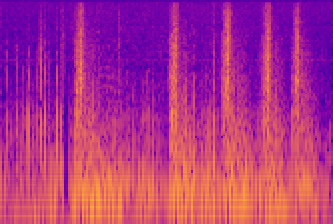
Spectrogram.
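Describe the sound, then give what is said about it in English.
American missiles are fired at a mosque complex in Fallujah, west of Baghdad, producing several heavy, booming blasts at irregular intervals over a continuous low roar. “The sound of American missiles fired at a mosque complex in the town of Fallujah, west of Baghdad.”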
